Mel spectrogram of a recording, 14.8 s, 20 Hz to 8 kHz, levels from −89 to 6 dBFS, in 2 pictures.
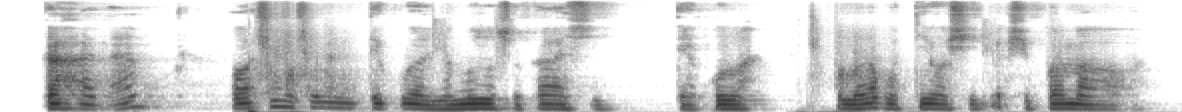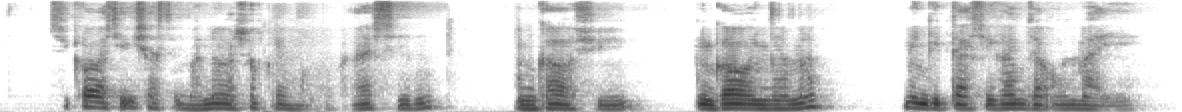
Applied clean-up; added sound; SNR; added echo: neural mask model DeepFilterNet 3.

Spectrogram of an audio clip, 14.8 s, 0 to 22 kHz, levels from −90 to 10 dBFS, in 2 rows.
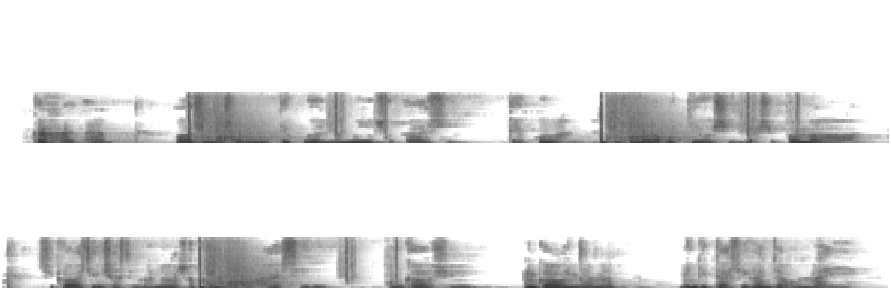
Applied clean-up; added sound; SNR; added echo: classical method WPE with log-MMSE.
